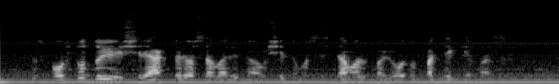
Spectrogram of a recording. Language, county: Lithuanian, Tauragė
